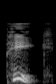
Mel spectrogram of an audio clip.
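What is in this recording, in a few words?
"peke", English, British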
